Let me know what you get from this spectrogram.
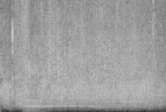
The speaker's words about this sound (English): And then, woo, that wasn't just a polite round of applause. That was whooping it up because they don't like us.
